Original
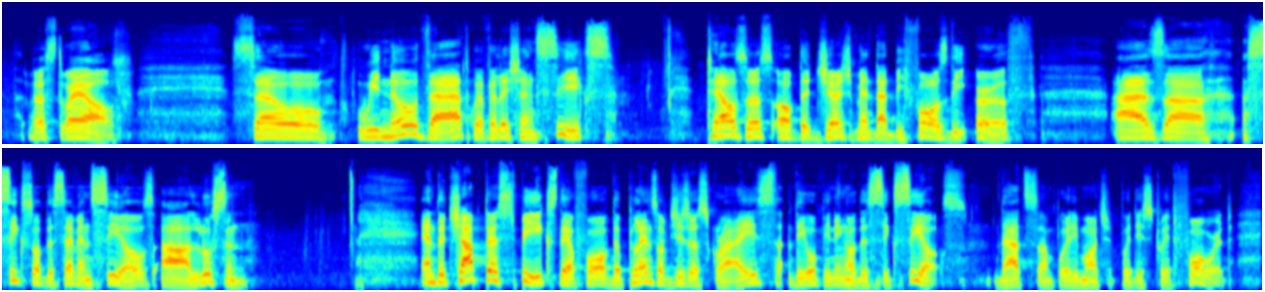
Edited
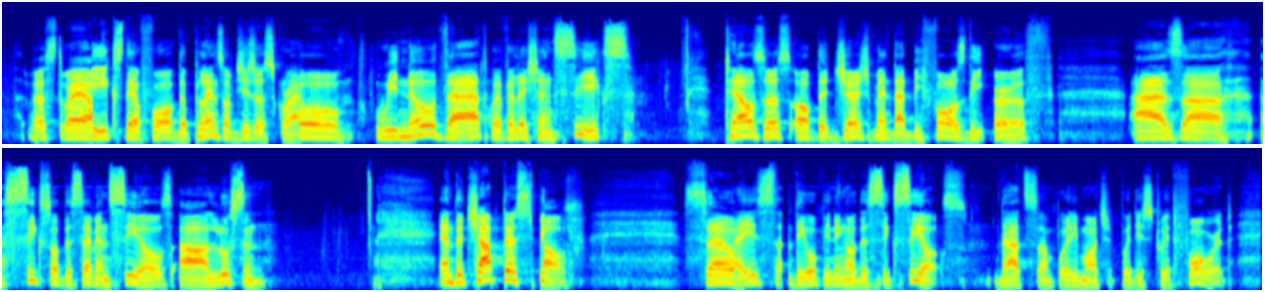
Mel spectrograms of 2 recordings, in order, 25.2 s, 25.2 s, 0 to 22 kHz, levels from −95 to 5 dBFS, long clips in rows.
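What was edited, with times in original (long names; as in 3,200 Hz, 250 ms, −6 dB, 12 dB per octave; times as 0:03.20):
0:00.91–0:02.81: swap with 0:17.86–0:19.94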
